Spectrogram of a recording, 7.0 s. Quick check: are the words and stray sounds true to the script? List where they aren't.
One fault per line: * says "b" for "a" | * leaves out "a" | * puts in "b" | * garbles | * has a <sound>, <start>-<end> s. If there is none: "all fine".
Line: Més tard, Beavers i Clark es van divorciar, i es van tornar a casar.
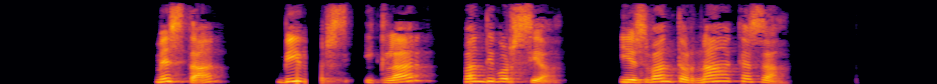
* has a dropout, 2.3-2.4 s
* leaves out "es"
